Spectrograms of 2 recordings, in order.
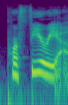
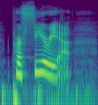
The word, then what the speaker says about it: porphyria: Scientists thought they knew the cause of these ravings, a genetic defect called, how did I pronounce it? Porphyria. Oh, yeah. Porphyria.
